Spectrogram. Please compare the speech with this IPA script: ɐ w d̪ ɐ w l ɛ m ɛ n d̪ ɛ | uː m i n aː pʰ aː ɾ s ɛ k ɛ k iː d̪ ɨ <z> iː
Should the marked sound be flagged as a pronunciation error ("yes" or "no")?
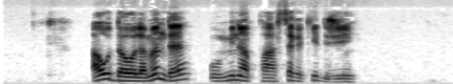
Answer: yes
